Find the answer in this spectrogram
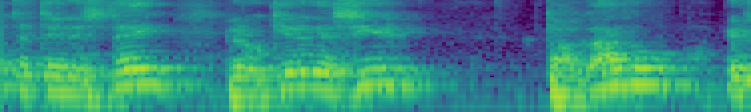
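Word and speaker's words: τετέλεσται: Es un término algebraico griego que quiere decir, se pronuncia teteleste, pero quiere decir pagado en su totalidad al contado en una sola exhibición, la sangre de Cristo.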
